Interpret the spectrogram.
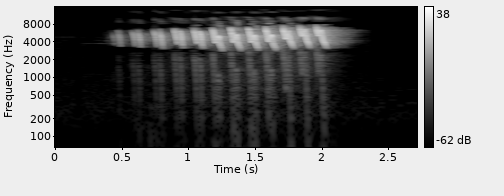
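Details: Wilson's warbler, Cardellina pusilla, sings a fast rattle of around fifteen sharp high notes, building in loudness and accelerating slightly before ending abruptly.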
